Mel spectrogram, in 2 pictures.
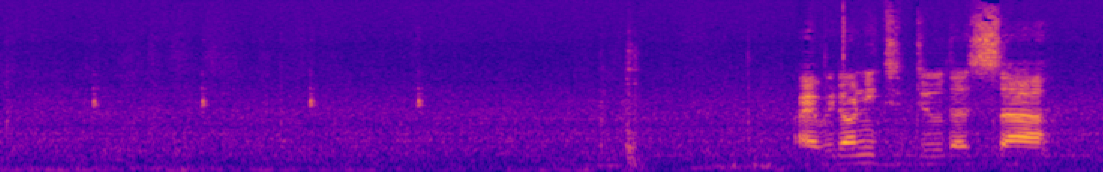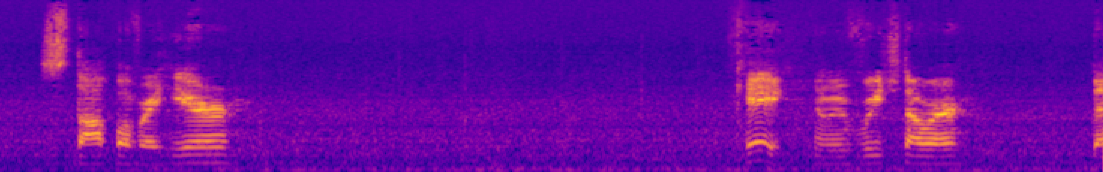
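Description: A car rolls quietly along a snowy road with a low steady rumble.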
